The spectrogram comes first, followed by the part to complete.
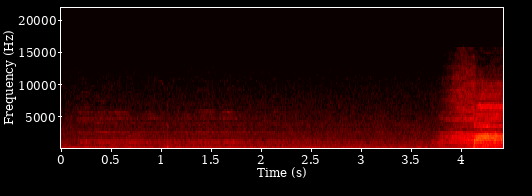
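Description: A long, slow, faint sniff through the nose at a glass of ale, smelling its aroma. A louder breath begins near the end.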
